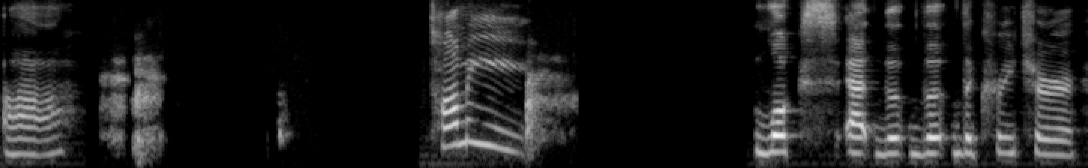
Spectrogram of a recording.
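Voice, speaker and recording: A woman with a high voice narrates her roleplay character in a slow, halting way. She improvises casually, searching for words, in a dry close recording. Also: expressive, dry recording. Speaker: player in a tabletop roleplay game.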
